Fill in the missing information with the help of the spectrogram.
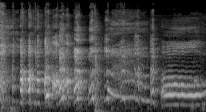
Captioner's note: laughing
